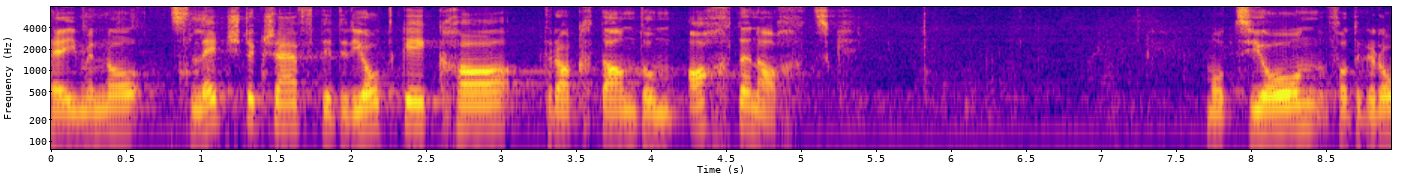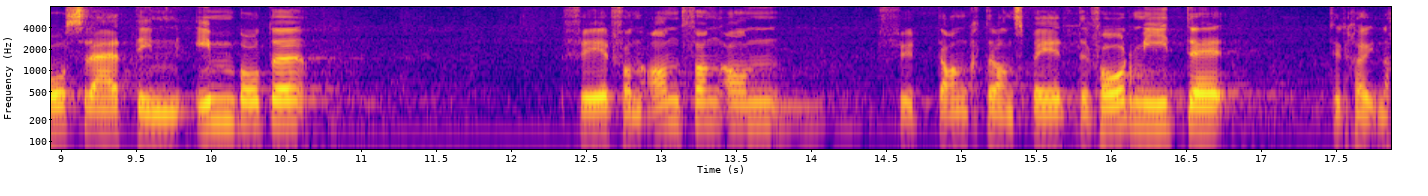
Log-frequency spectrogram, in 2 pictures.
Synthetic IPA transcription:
hɛɪməɾnɔ | t͡slɛt͡ʃtəkʃæftɪdəɾjɔt̪ɡ̥eːkχɑːt̪ɾɑkχt̪ɑntʊmɑχtənɑχt͡sk | mɔt͡sjoːnfɔd̥əɾɡɾoːsɾæːtɪnɪmbɔd̥ə | fɛːɾfɔnʔɑnfɑŋʔɑn | fʏɾd̥ɑŋkt̪ɾɑnspɛrtəfɔːɾmiːtə | d̥ɪɾχœʏtnɑ

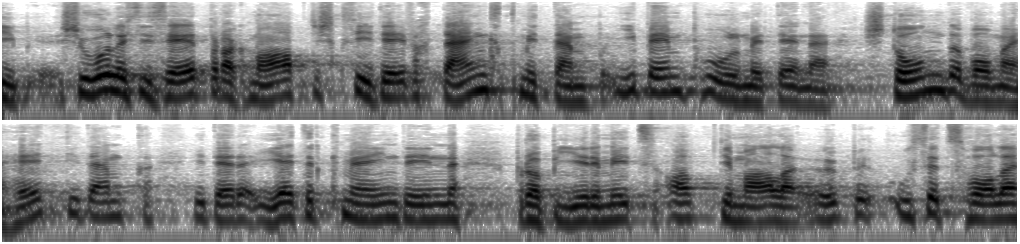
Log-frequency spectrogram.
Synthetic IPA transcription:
diʃuələsiseːɾpɾɑɡ̥mɑːt̪iʃksiːdiɛɪfɑχd̥æŋkt̪mɪt̚d̥ɛmibɛmpʰuːlmɪt̚d̥ɛnəʃtʊndəʋoməɦɛtːidɛm | id̥ɛɾəijɛd̥əɾkmɛɪndɪnːəpɾɔbiəɾəmɪt͡sɔp̚t̪imɑːləbəusət͡shɔlə

